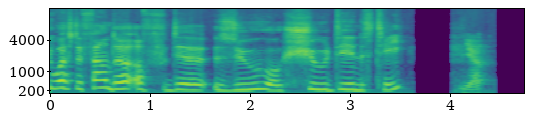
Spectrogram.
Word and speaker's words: Zhou: The last Chang ruler would be replaced by a vassel called Woo of Zoo in 1122 B.CE or you know thereabouts. Yeah, I think that's pronounced the Joe dynasty.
